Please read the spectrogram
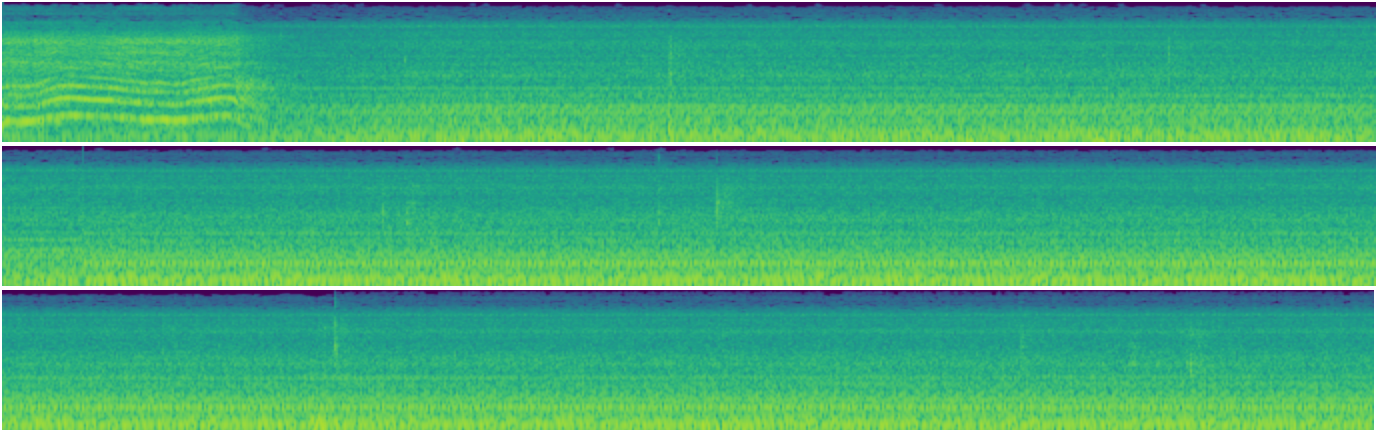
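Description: Guitar music cuts off about a second in, giving way to a steady mechanical hum of a running machine. The hum changes slightly in tone about a third of the way through.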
